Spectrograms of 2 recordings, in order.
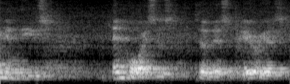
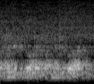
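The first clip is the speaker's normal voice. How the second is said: fading repetition; 3 semitones lower, 9 dB quieter than usual. Real, not acted. Fading repeat of round the clock.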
